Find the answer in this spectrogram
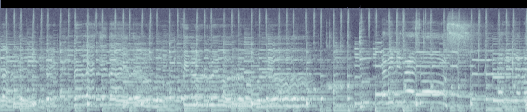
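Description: A live Latin dance band plays an instrumental break between sung verses. A lead melody runs over a steady, busy beat from timbales, cymbals and hand drums.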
